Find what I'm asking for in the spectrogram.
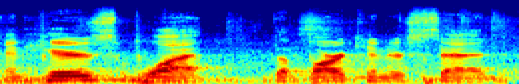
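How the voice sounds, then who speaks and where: A man hosting a channel, telling a long joke in casual storytelling style, animated and full of dramatic pauses. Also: medium pitch, low-quality recording. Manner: animated, dramatic pauses, acts out crowd voices. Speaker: channel host.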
